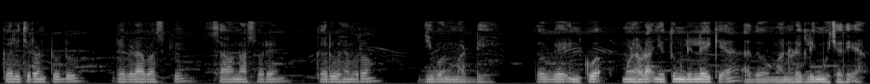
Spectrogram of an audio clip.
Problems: none marked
